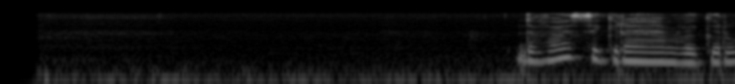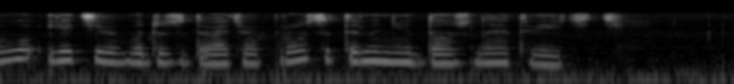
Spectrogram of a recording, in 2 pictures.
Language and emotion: Russian, neutral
